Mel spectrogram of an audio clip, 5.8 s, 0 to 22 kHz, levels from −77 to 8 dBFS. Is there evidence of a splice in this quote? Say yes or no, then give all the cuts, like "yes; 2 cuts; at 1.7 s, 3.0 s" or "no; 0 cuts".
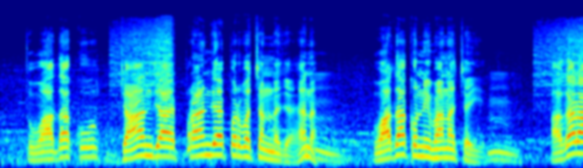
no; 0 cuts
